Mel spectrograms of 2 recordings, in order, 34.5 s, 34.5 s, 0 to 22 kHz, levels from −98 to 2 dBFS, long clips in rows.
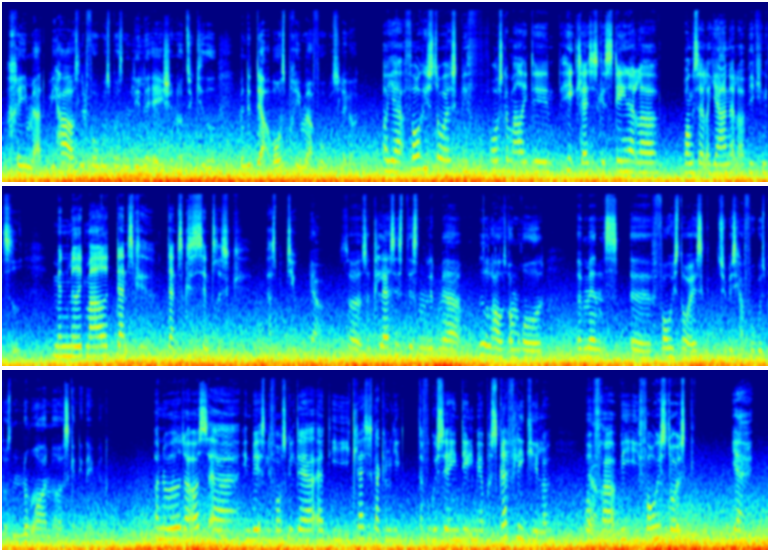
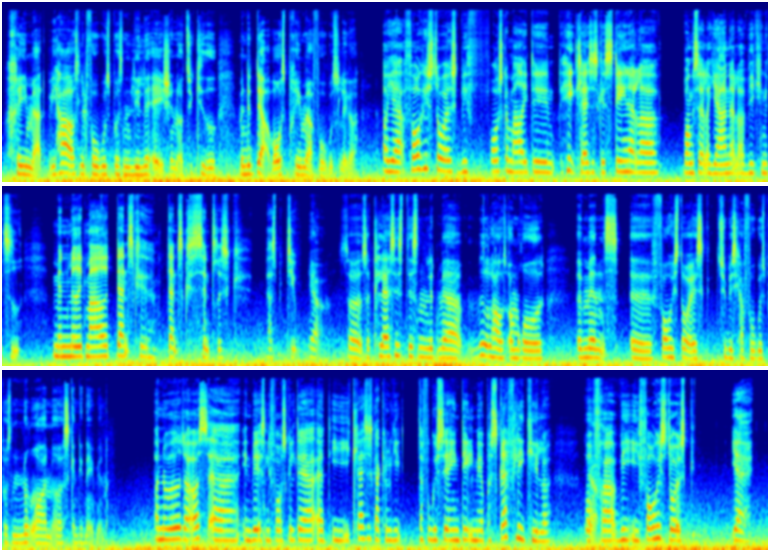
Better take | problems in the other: second | low rumble; loud; throughout; 2 dB below the speech; faint in the second

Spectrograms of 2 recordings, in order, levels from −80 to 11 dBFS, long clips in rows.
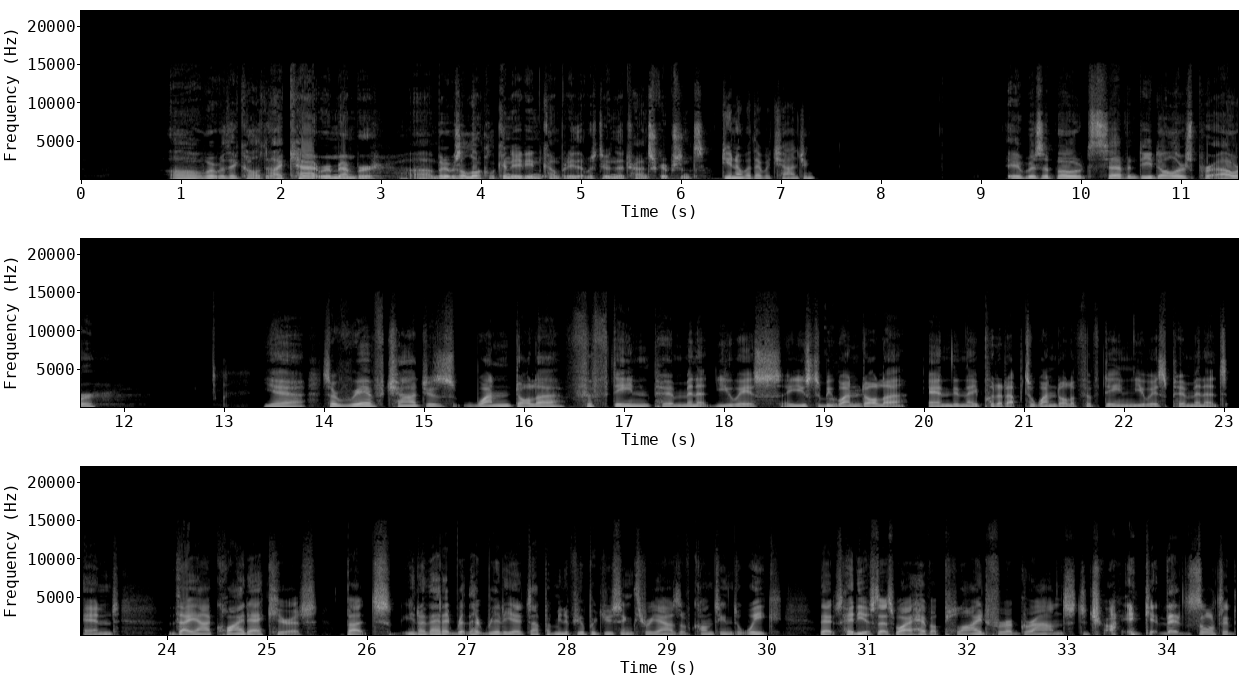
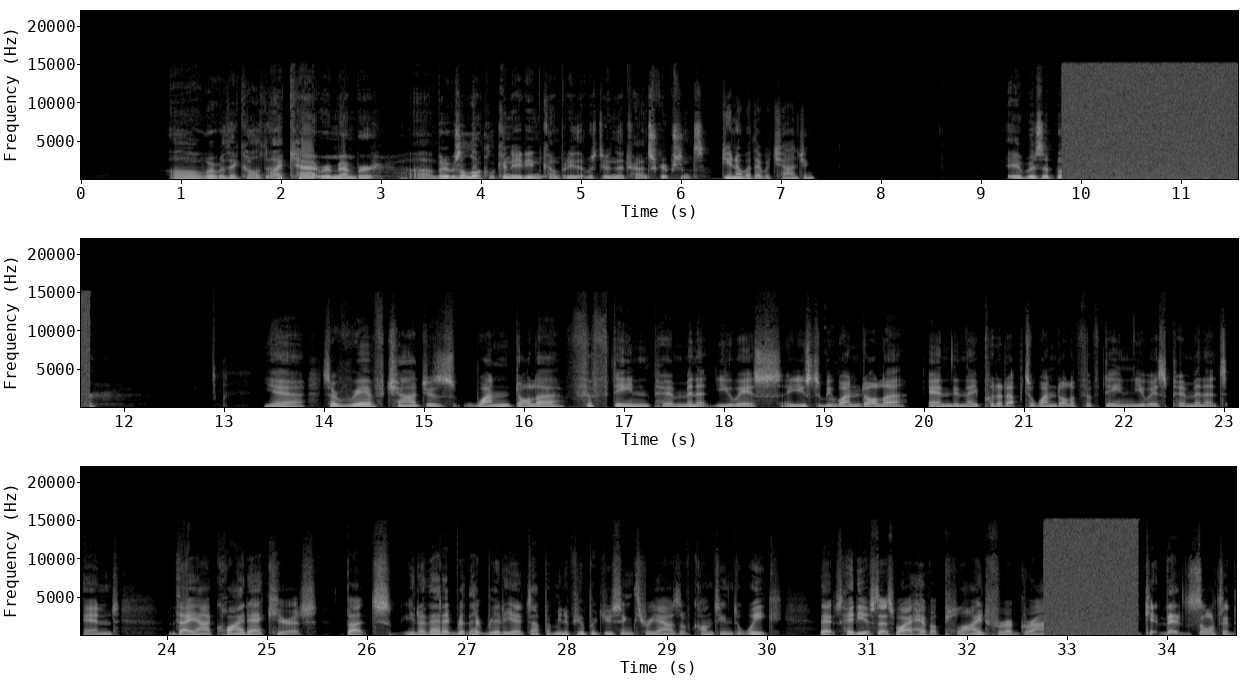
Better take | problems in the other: first | audio cutting out; filled with static; at 10 s for 2 s and at 33 s for 1 s

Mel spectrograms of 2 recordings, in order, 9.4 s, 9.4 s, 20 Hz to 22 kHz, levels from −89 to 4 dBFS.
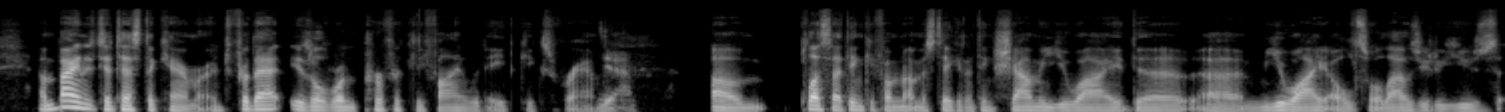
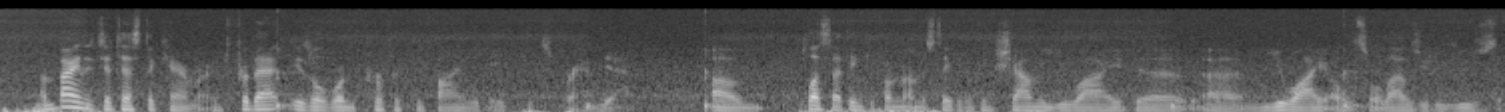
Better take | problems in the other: first | hiss; loud; throughout; 10 dB below the speech

